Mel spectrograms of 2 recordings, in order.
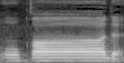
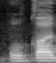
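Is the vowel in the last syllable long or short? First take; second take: long; short. First: The last vowel is drawn out long. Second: The last vowel is kept short. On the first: The speaker calls it wrong. "ini jangan sampai dipanjangkan. Fil uqad. Salah" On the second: The speaker calls it right. "Ini pendek ya. Uqad. Nah, pendek"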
